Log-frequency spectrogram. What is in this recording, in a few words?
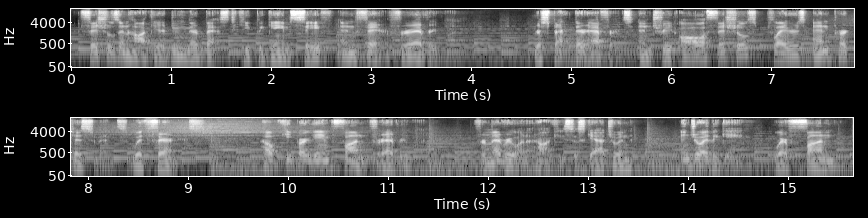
rink announcement officiating message for abuse; PA Rink Announcements; Rink Safe; safe sport; public address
